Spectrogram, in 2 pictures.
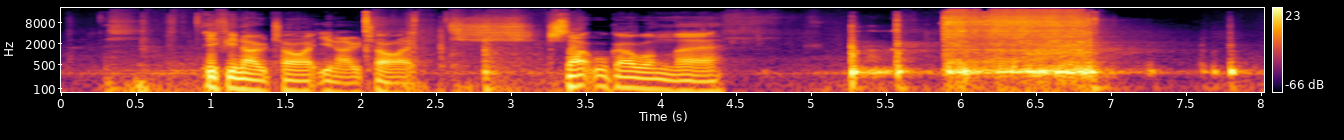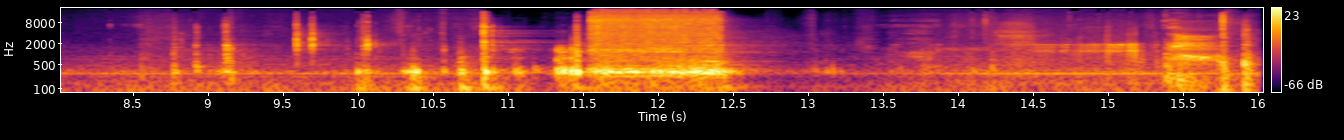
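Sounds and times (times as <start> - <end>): cordless power tool whirring: 11.6 - 12.6.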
